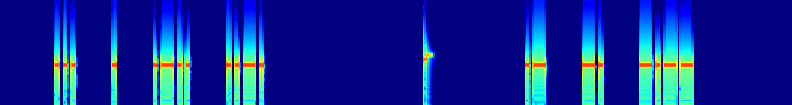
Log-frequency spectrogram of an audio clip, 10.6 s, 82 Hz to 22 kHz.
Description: Morse code, heard as a keyed tone, about 22 wpm, spaced as for 13 wpm, 700 Hz. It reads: SELF ANY
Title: 3x Character Spacing - Top 200 Words - 22wpm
